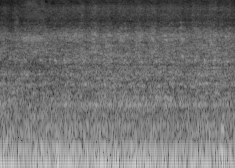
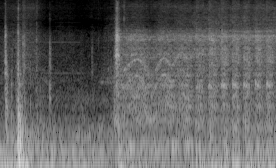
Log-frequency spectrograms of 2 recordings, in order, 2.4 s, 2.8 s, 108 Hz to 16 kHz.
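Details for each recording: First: 1992 Ford Mustang GT Foxbody (306) after roadside repair (timing not yet set): starts and settles into a steady low, even idle with no misses, knocks or ticks; runs smoothly. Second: 1992 Ford Mustang GT Foxbody (306) that stumbled, backfired and quit on the highway: starter cranks at a steady, even rhythm but it never fires; no spark, owner suspects TFI module or distributor ignition.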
